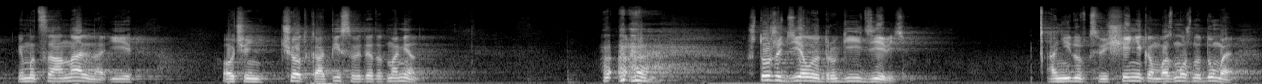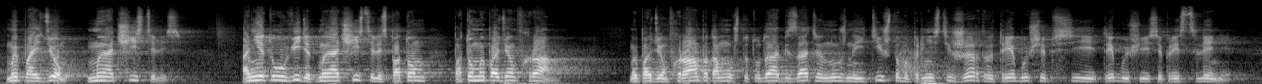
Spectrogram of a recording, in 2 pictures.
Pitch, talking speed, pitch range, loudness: 150 Hz, 115 wpm, 130-170 Hz, -12 LUFS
